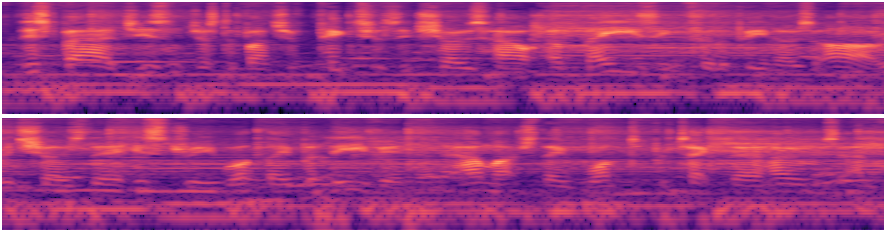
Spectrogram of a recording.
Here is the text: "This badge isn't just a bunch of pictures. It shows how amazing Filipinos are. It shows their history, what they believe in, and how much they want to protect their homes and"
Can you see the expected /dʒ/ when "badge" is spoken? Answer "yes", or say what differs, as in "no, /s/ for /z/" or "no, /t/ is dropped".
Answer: yes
